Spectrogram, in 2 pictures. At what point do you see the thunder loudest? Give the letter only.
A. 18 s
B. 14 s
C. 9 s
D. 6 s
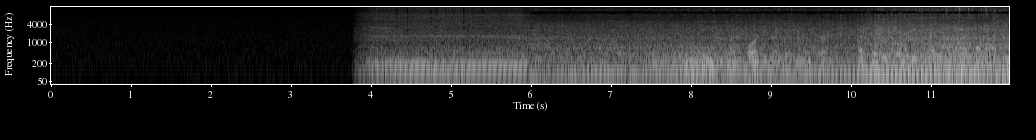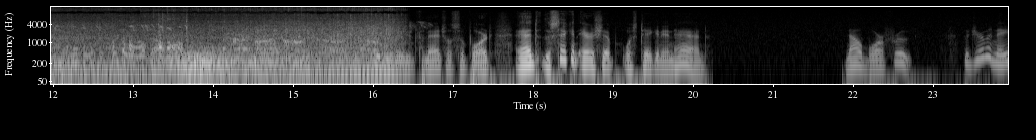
B.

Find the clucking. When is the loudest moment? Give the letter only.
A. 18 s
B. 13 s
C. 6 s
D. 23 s
B.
